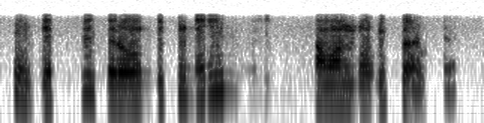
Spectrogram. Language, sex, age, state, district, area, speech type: Bengali, male, 45-60, West Bengal, Paschim Medinipur, rural, conversation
